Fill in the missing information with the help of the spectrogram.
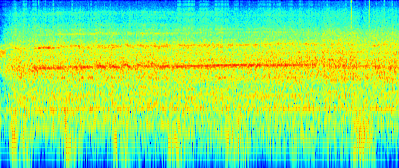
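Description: GAZ rally car's engine heard from inside the cabin, held at steady high revs flat out on the run to the stage finish. The note eases off near the end.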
